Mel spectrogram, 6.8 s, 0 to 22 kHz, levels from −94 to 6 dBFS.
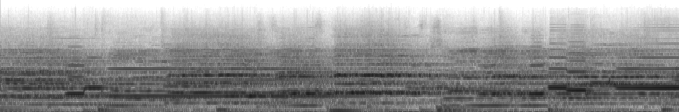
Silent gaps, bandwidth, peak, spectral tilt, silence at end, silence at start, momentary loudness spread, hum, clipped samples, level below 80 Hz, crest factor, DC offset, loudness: none; 9.8 kHz; 0 dBFS; -5.5 dB/octave; 0 s; 0 s; 6 LU; none; under 0.1%; -32 dBFS; 12 dB; under 0.1%; -13 LUFS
